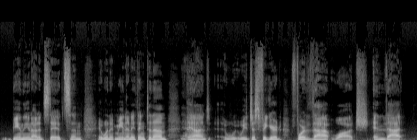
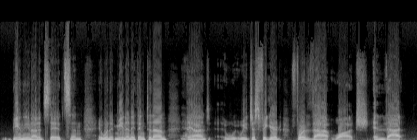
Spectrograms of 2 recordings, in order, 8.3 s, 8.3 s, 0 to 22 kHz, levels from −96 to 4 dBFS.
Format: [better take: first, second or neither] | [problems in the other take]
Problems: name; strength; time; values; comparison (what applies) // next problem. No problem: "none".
first | distortion; slight; 6% of the sound clipped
